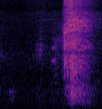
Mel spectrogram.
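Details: Allergic sneeze from a woman with hives and an itchy nose: a single brief, breathy sneeze burst after a short quiet lead-in, with faint room noise.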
